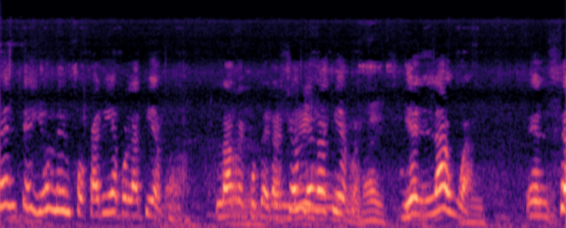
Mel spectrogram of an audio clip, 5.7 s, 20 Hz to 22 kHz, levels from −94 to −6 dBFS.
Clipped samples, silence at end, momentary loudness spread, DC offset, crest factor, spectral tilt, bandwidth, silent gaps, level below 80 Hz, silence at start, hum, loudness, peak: under 0.1%; 0 s; 14 LU; under 0.1%; 20 dB; -5.5 dB/octave; 16 kHz; none; -58 dBFS; 0 s; none; -27 LUFS; -8 dBFS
